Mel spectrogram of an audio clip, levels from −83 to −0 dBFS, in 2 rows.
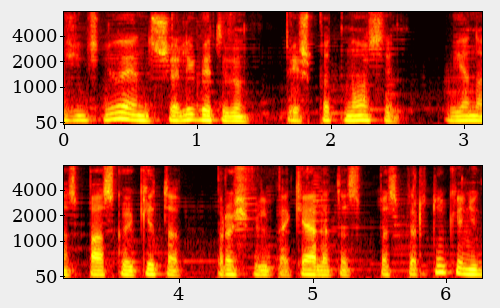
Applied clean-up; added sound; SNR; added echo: neural separator model SepFormer DNS4.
